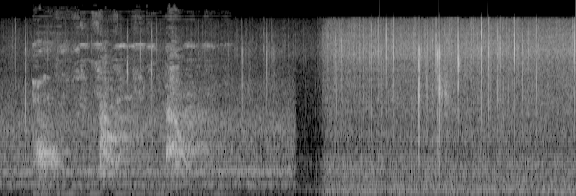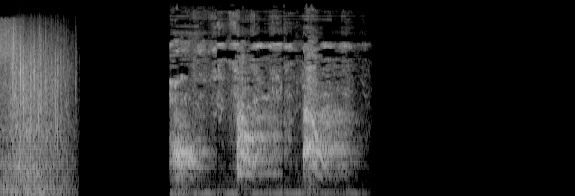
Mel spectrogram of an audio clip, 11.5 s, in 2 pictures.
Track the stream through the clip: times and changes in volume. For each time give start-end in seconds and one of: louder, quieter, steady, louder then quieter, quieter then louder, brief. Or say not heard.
not heard.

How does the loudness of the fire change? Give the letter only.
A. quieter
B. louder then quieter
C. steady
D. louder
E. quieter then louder
D.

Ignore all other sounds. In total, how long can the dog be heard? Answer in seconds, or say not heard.
4 s.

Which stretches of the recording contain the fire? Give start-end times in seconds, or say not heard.
0.0-6.5.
